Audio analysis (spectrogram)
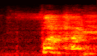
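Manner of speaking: laughing shout at his bloody face in the mirror; shocked shout. Retold or imitated.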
